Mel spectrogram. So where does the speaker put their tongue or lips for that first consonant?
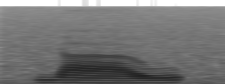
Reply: palate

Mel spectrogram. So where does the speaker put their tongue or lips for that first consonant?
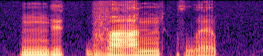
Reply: velum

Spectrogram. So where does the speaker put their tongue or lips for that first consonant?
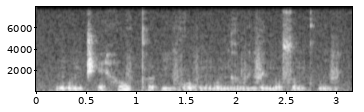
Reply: velum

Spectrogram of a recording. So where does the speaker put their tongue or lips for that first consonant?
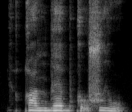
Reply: uvula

